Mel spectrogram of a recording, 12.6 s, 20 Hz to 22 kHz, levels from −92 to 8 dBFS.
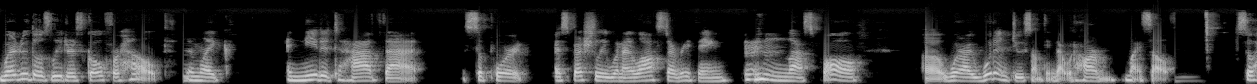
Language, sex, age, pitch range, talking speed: English, female, 20-39, 180-220 Hz, 155 wpm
